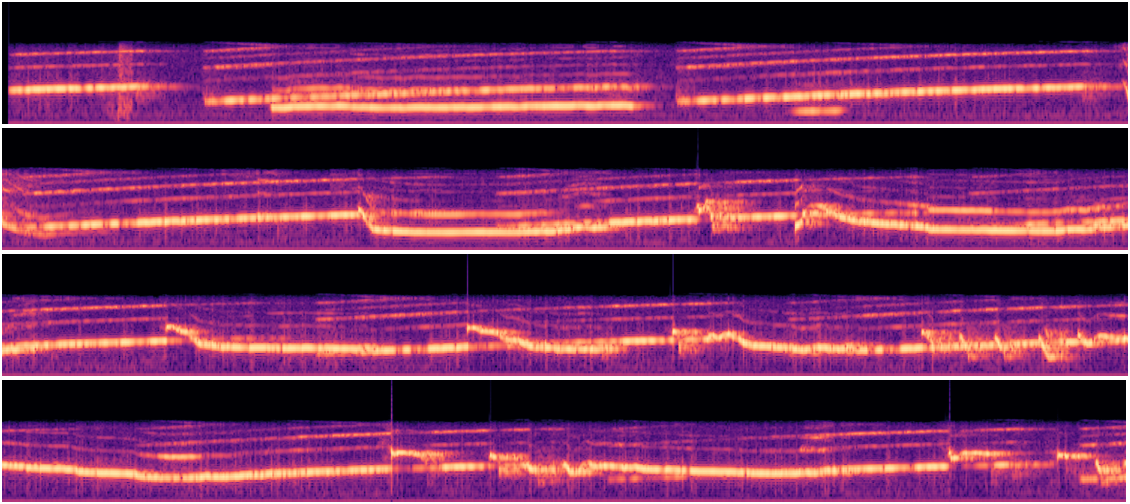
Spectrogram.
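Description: Building fire alarm sounding a repeating rising sweep, each sweep climbing for about three seconds and then restarting. A dachshund howls along with it in long, wavering howls, which grow more frequent after the first ten seconds.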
